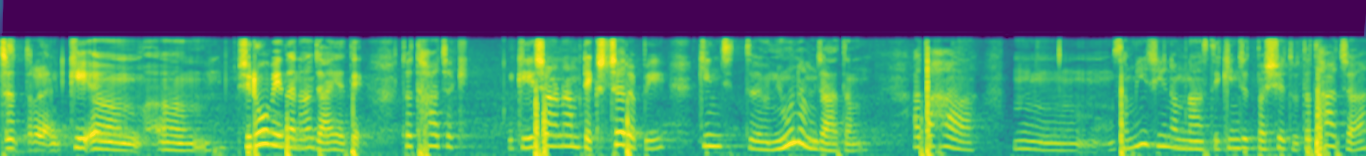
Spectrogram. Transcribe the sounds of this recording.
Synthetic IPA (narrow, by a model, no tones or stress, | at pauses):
t̪ɐt̪ɾɐke | ʃiɾoːʋeːd̪ɐnaːd͡ʒaːjɐt̪eːt̪ɐt̪ʰaːt͡ʃɐ | keːʃaːnaːmʈekst͡ʃɐɾɐpikiɲt͡ʃi̥t̪njuːnɐmd͡ʒaːt̪ɐm | ɐt̪ɐɦɐ̆ | sɐmiːd͡ʒiːnɐmnaːst̪ikiɲt͡ʃit̪̚pɐʃjɐt̪ut̪ɐt̪ʰaːt͡ʃɐ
